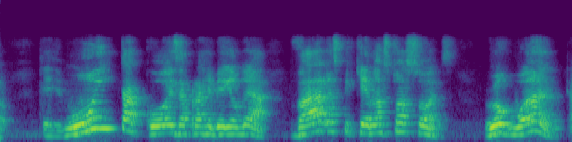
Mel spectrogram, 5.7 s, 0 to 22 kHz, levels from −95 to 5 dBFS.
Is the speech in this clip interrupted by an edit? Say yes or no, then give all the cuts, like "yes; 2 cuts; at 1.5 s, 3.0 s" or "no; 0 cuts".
no; 0 cuts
